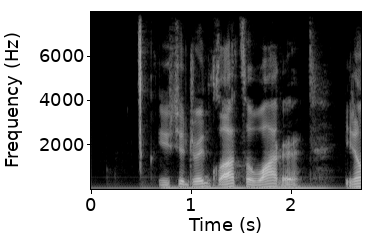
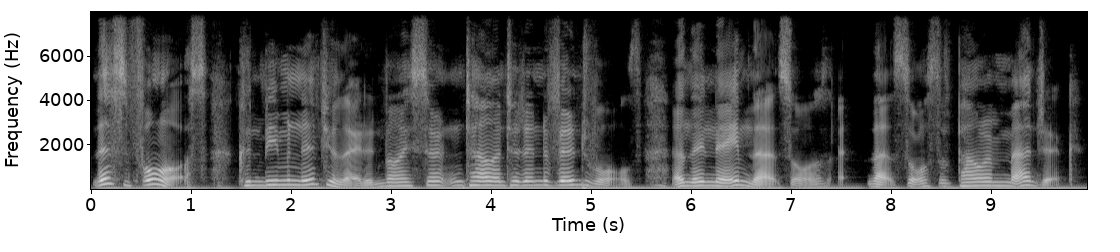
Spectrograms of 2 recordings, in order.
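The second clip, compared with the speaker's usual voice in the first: higher, slow, grand British storyteller voice; British voiced Joseph; 8 semitones higher, slower than usual. Joseph Dixon tells Hannah the legend, slow and grand. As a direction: intone the legend slowly. Character line in read story.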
